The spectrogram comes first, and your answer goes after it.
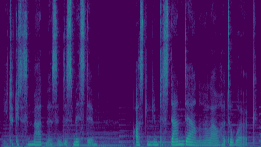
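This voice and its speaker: A wistful vampire from another age , acted by a woman, recounts old tales in an ASMR roleplay. The delivery is hushed and breathy, with little swing in pitch and long dramatic pauses. The wording is formal and antique, and soft music plays underneath. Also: steady tone, lightly acted. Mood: wistful, hushed storytelling. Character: melancholy otherworldly vampire from an older time, telling old tales.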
